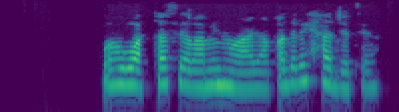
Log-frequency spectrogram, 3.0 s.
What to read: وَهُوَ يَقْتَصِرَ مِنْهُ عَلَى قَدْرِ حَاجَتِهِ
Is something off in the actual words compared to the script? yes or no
no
